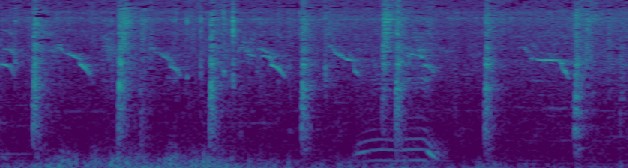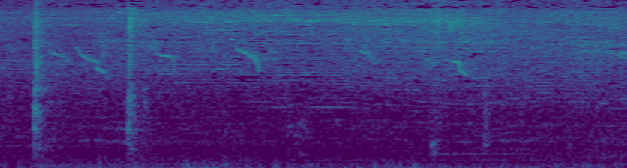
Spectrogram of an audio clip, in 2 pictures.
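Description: Birds calling with short, falling chirps and one longer arched call just before three seconds in, amid scattered sharp knocks and a low rumble that fades after the first second and a half.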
